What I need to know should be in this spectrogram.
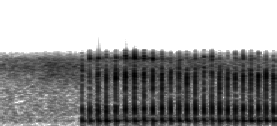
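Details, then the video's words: Zé the bulldog asleep and dreaming, snoring: after a quiet half second, a rapid, even train of rattling pulses begins and continues to the end. "Bulldog Roncando"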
